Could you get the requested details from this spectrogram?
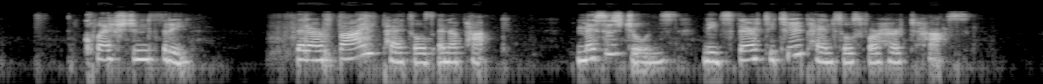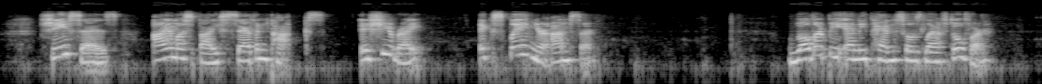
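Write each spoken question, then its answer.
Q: Is she right? Explain your answer.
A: Yes: 7 packs of 5 is 35, which is enough for 32 (6 packs is only 30)

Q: Will there be any pencils left over?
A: Yes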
